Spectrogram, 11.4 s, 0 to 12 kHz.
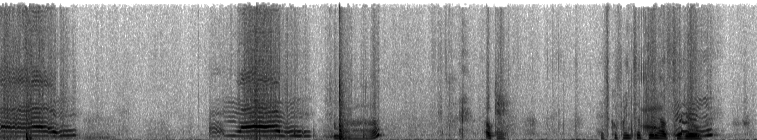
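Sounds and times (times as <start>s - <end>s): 
baby fussing and crying: 0.0s - 1.2s, 3.2s - 4.7s, 9.6s - 10.8s
speech: 7.4s - 7.7s, 9.0s - 10.6s.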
